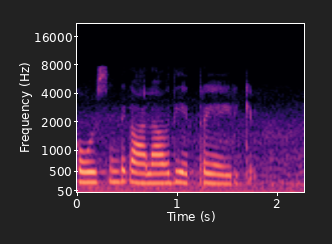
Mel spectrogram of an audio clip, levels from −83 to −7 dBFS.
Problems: background sounds at intervals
